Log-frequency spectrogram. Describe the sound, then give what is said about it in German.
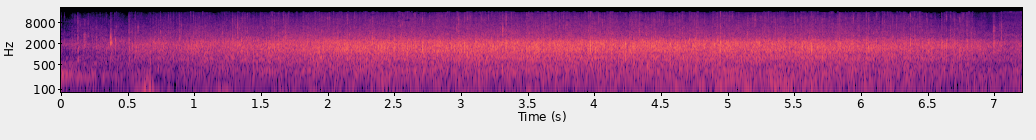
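Steady audience applause, a dense wash of many hands clapping that swells slightly and holds for several seconds, with no one talking, welcoming a speaker to a congress talk. “Und jetzt ist der ein Applaus”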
